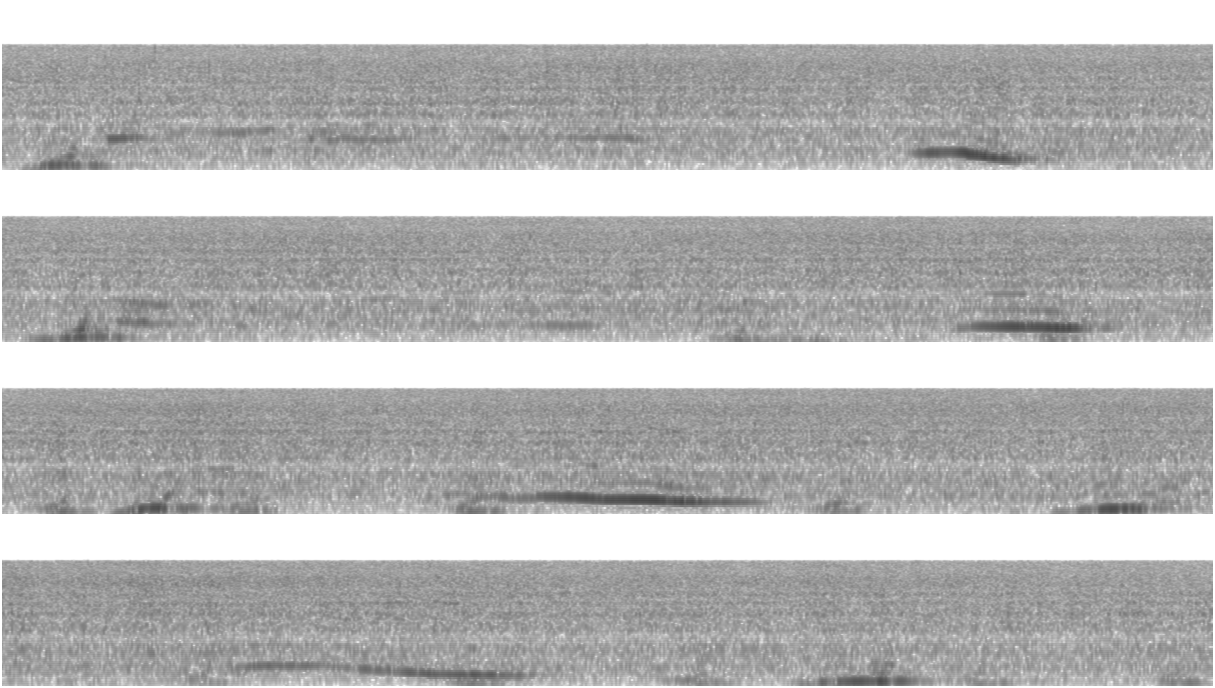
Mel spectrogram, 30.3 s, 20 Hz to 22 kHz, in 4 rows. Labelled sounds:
0.6	1.7	humpback whale, 0.78 to 1.2 kHz
3.4	3.7	humpback whale, 1.16 to 1.25 kHz
10.4	10.6	humpback whale, 1.2 to 1.3 kHz
13.7	14.0	humpback whale, 1.1 to 1.2 kHz

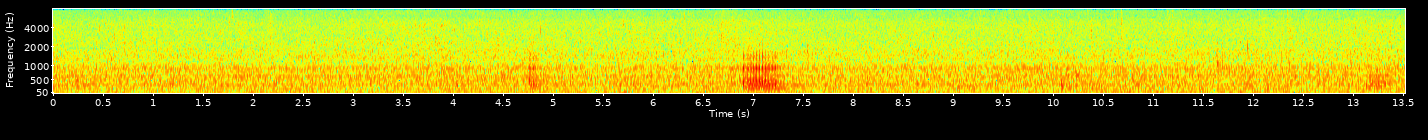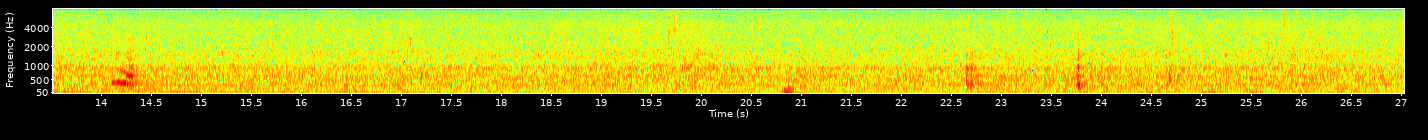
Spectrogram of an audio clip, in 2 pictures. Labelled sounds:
6.9	7.3	croaking sound likely from a nearby submerged object, 0.84 to 0.97 kHz

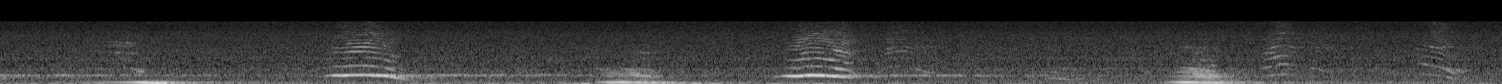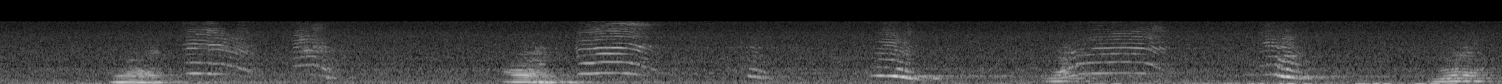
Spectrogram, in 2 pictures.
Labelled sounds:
1.0	1.4	humpback whale, 2.5 to 2.9 kHz
3.3	4.0	humpback whale, 0.80 to 4.5 kHz
7.9	8.5	humpback whale, 0.80 to 3.9 kHz
12.7	12.9	humpback whale, 1.2 to 2.4 kHz
14.2	14.6	humpback whale, 0.80 to 2.4 kHz
16.8	18.3	humpback whale, 0.80 to 5.7 kHz
20.2	20.5	humpback whale, 1.5 to 1.7 kHz
20.8	21.6	humpback whale, 0.80 to 8.0 kHz
23.7	24.1	humpback whale, 0.96 to 2.0 kHz
25.7	28.0	humpback whale, 0.80 to 6.4 kHz

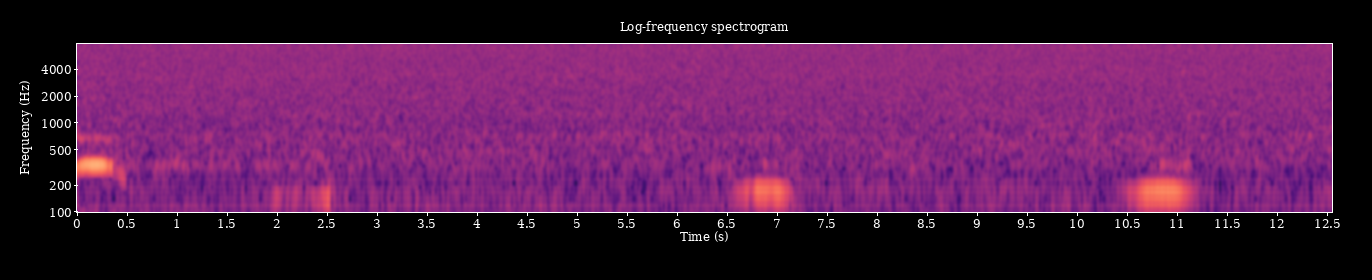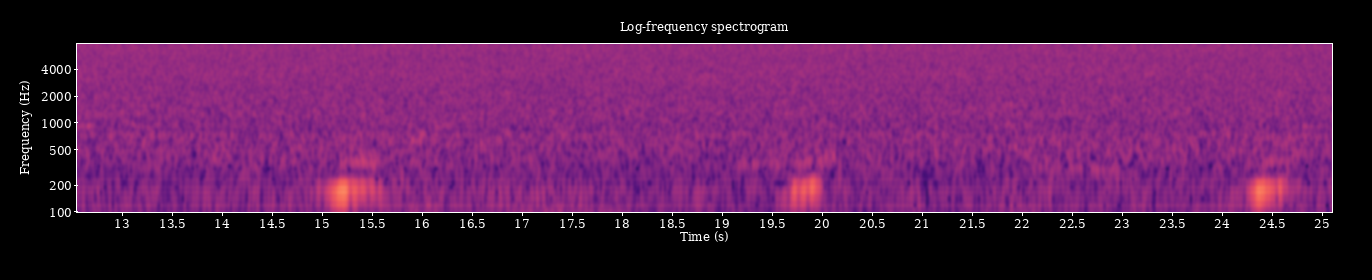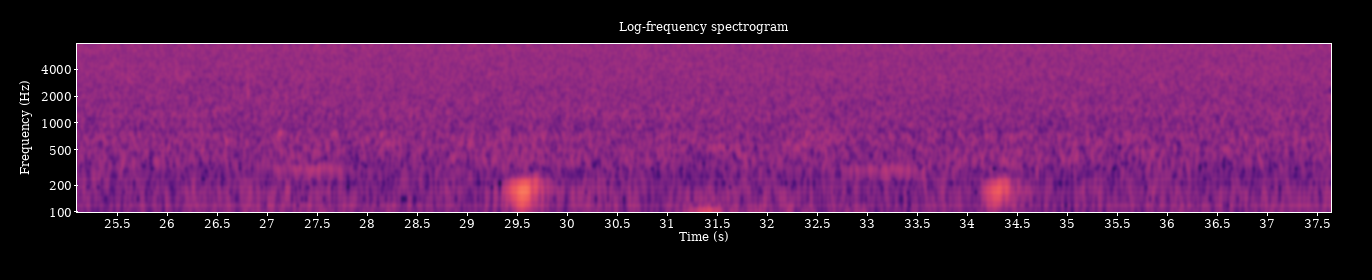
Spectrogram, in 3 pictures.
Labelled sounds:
12.4	12.7	humpback whale, 0.86 to 0.99 kHz

